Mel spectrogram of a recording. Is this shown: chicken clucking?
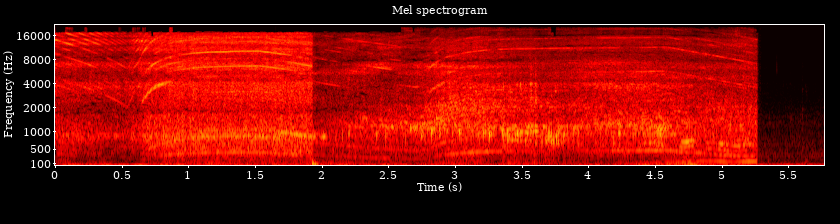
no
